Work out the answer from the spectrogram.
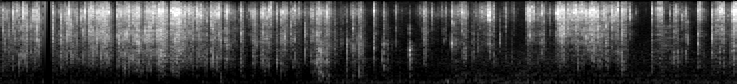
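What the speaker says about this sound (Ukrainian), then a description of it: "Така звичайна фольга, наче в магазині побутових товарів." Foil wrapper of a Dubai-style chocolate bar torn open and crumpled, a loud, dense run of crinkling and crushing crackles lasting several seconds, close up, with a brief gap near the start and no talking.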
